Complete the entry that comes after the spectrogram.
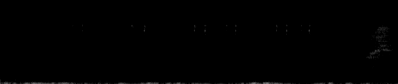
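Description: Computer mouse clicked repeatedly while working in Photoshop, a series of quick, light, fairly close clicks spaced irregularly, mostly in pairs, over quiet room noise with no talking.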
